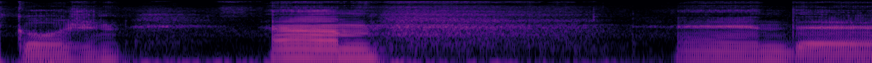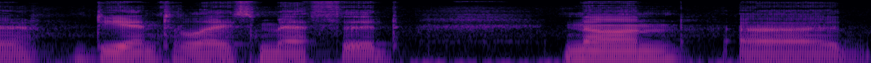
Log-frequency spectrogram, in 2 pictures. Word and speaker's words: Gaussian: think that's how you say it, yeah, it's Gaussian.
